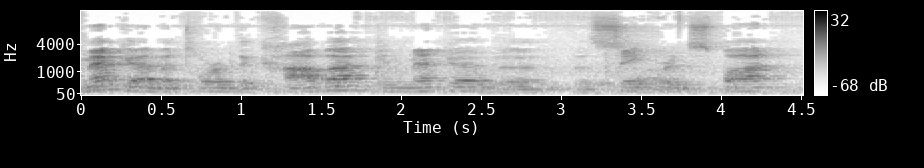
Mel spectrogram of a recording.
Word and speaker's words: Kaaba: K-A-B-A, Kaaba. There's kind of a hiccup in the middle.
